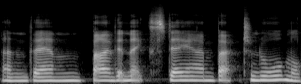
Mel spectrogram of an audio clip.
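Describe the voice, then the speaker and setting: A woman with an English accent speaks in a fairly low pitch on a very clean recording with a silent background. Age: 80s+. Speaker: patient sharing her experience. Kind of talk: testimony.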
